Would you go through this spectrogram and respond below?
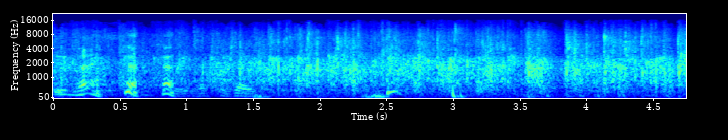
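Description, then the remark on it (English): A crowd applauds an author who wrote a biography of Superman, a dense wash of many hands clapping at an even loudness throughout, with a few scattered voices and cheers audible underneath. “But could we give him a wonderful round of applause for, if nothing else, reading the book twice?”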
